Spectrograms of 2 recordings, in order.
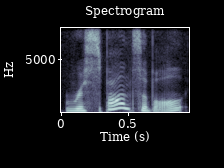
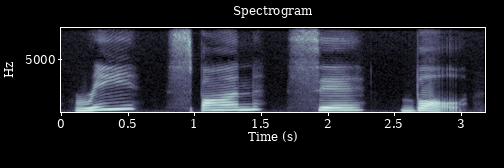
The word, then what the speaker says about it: responsible: The word responsible is quite long. Let's practice the pronunciation together. Re-spon-si-bul. Responsible. The stress is on the second part, responsible.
